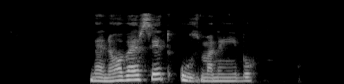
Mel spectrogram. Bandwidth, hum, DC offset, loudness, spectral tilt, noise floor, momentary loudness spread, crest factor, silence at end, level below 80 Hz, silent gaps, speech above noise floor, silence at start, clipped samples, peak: 11.5 kHz; none; under 0.1%; -24 LUFS; -5.5 dB/octave; -86 dBFS; 10 LU; 18 dB; 0.9 s; -70 dBFS; none; 64 dB; 0.9 s; under 0.1%; -8 dBFS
